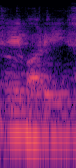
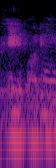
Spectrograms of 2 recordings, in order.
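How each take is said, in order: First: Lower, gentle bad-news "Hey, buddy"; soft ominous "Hey, buddy". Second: Quieter, lower "Hey, buddy"; the dreaded kindly warning "Hey, buddy"; softer ominous "Hey, buddy". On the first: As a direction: ease into trouble like a coach about to let a kid down. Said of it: "this is how he hit me up with it". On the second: Retold or imitated. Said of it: "It's never good when you hear".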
